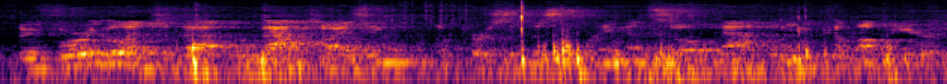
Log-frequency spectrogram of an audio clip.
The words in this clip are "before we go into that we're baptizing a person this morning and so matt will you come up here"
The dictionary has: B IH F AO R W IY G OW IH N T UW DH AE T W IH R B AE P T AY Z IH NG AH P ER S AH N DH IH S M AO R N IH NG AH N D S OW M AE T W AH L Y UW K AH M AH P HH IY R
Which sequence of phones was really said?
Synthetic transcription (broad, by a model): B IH F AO R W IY G OW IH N T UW DH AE T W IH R B AE P T AY Z IH NG AH P ER S AH N DH IH S M AO R N IH NG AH N S OW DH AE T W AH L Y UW K AH M AH P HH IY R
